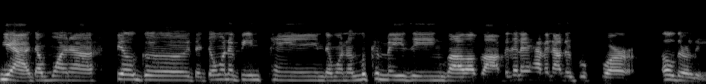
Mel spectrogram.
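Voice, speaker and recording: With an Israeli accent, a woman talks at a fairly quick pace. Her pitch sits in the medium range. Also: fairly even intonation. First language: Hebrew. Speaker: personal trainer and bodybuilder. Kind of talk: interview.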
